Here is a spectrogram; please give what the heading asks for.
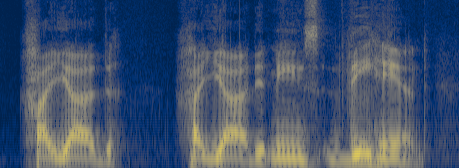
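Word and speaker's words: הַיָּד: the hay with the patah and then a dagesh in the first consonant of the noun, it's hayad.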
